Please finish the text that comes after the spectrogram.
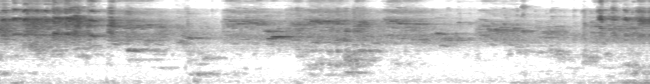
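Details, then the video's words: Budgerigars chirping in anger during a meal: rapid, dense high twittering and squawks, loudest at the start, mixed with light scratching sounds. "Budgies Eating And Angry Chirping Sounds"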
